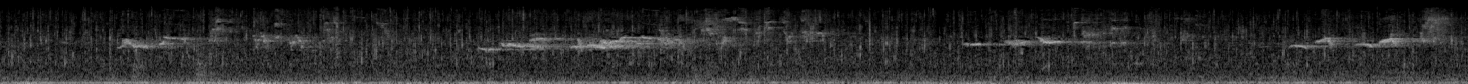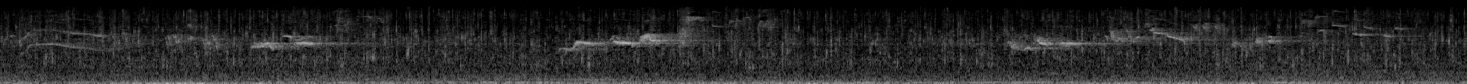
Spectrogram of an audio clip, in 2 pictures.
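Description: Birds singing in short chirping phrases every few seconds, over a steady low hum and a soft, even, water-like hiss.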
